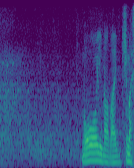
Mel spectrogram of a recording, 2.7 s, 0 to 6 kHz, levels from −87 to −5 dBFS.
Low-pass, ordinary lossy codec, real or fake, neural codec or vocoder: 5.4 kHz; Opus, 32 kbps; fake; codec, 16 kHz, 1.1 kbps, Voila-Tokenizer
